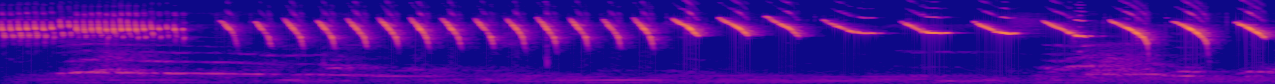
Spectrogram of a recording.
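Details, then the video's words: Yellow canary in Spanish Timbrado training song. A short buzzy trill opens, followed by a steady run of about twenty quick descending whistled strokes that slow into louder, more spaced sweeping notes. A faint low background murmur is present. "Canary Bird Song For Training !! Yellow Canary"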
